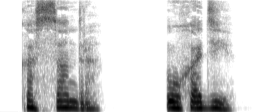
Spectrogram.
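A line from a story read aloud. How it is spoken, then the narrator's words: Muffled, frightening. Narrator (Russian): как-то глухо и страшно сказал Август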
